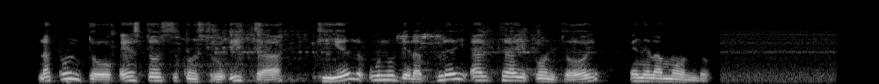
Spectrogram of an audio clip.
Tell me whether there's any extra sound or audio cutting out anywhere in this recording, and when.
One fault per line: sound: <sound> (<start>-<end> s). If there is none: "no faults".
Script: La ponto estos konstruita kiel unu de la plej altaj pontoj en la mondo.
no faults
